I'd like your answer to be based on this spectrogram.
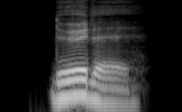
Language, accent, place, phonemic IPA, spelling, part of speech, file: German, Germany, Berlin, /ˈdøːdl̩/, Dödel, noun, De-Dödel.ogg
- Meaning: 1. fool, idiot 2. dick, cock (penis)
